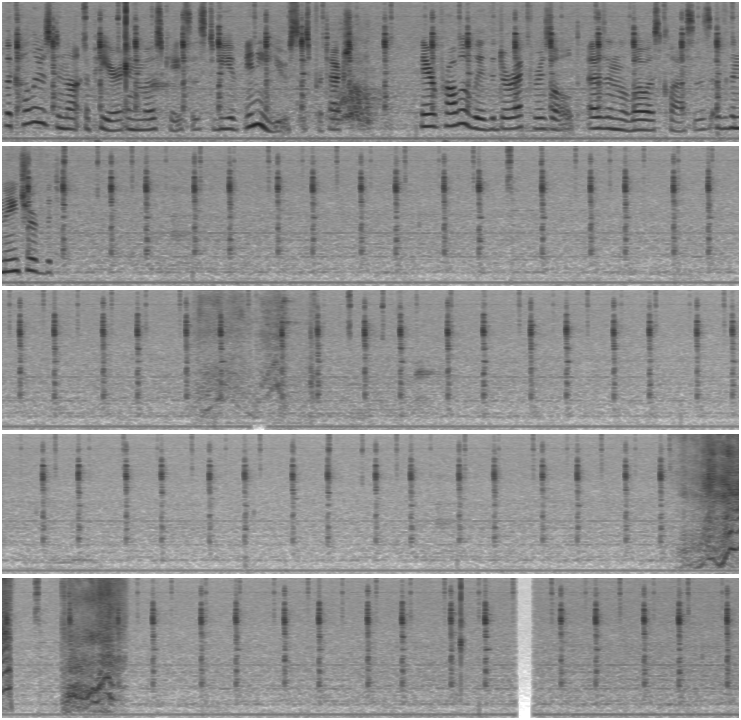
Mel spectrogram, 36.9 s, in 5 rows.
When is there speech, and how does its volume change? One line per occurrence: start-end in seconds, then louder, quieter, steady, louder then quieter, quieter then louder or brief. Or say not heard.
0.0-7.9 steady.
